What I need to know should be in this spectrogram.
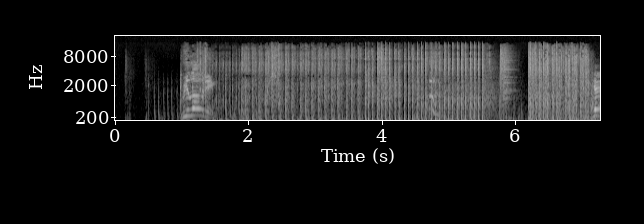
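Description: A video game's automatic rifle fires in rapid bursts.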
